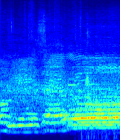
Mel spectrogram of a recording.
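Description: Men's choir singing a cappella in long held notes, moving from a lower note up into a higher, louder chord about halfway through.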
